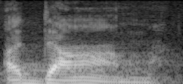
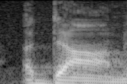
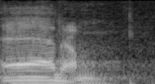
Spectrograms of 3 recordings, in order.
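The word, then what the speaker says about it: אדם: translate as man is a Dom you know imagine when you pronounce it that there's an H in there right a Dom it's not Adam right Adam is a boy's name a Dom is the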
